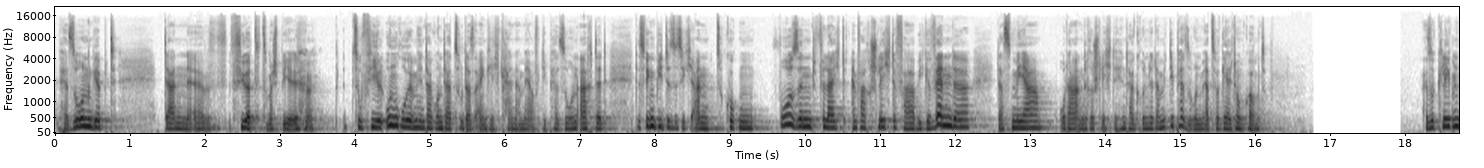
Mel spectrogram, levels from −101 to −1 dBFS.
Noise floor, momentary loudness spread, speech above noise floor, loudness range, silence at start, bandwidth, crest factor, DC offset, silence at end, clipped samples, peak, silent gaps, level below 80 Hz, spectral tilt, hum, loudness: under -90 dBFS; 13 LU; over 66 dB; 6 LU; 0 s; 16 kHz; 18 dB; under 0.1%; 0 s; under 0.1%; -6 dBFS; 16.76-17.93 s; -52 dBFS; -6.5 dB/octave; none; -24 LUFS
